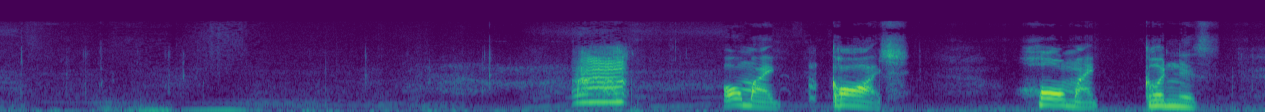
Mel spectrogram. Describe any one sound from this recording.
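A sports car engine hums and revs.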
